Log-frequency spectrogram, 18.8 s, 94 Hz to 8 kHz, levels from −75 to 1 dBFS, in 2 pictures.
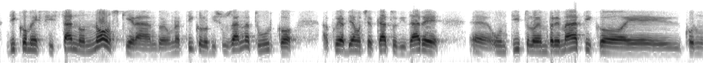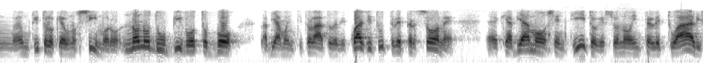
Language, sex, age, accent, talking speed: Italian, male, 50-69, native, 160 wpm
